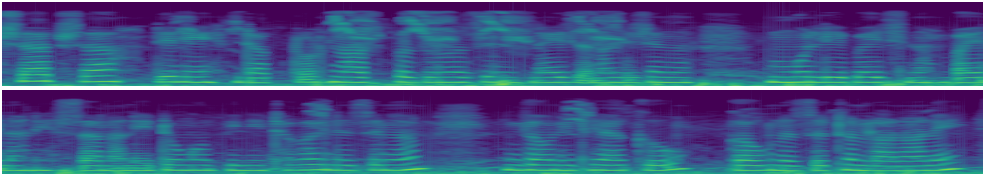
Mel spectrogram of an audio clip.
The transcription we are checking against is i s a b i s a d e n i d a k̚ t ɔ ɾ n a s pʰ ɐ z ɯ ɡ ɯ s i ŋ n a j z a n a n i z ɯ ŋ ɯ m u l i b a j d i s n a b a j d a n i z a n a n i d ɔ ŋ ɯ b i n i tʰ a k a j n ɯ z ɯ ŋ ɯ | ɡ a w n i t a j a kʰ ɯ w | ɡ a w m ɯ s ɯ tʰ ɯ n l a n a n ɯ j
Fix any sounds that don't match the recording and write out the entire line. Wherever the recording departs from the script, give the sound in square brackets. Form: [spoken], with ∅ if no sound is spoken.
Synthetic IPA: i s a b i s a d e n i d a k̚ t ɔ ɾ n a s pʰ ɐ z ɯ [ŋ] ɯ [z] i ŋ n a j z a n a n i z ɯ ŋ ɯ m u l i b a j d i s n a b a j [n] a n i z a n a n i d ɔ ŋ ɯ b i n i tʰ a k a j n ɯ z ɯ ŋ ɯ | ɡ a w n i [tʰ] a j a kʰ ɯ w | ɡ a w [n] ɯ [z] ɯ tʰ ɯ n l a n a n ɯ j

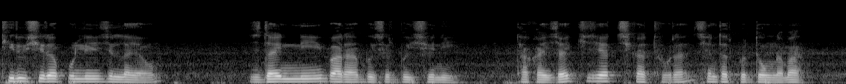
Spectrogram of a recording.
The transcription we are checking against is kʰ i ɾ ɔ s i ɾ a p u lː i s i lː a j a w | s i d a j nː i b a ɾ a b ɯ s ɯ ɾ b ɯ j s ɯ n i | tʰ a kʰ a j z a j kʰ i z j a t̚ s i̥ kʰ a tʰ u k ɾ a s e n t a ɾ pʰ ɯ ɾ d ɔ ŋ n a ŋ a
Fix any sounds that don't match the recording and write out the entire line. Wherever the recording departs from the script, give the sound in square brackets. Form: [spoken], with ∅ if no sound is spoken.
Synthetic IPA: [tʰ] i ɾ [u] s i ɾ a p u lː i [z] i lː a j a w | [z] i d a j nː i b a ɾ a b ɯ s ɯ ɾ b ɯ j s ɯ n i | tʰ a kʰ a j z a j kʰ i z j a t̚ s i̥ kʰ a tʰ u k ɾ a s e n t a ɾ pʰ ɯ ɾ d ɔ ŋ n a [m] a

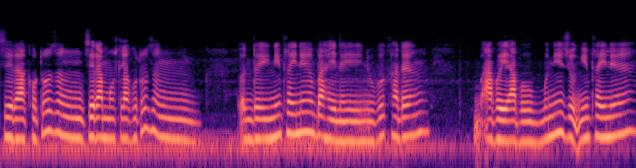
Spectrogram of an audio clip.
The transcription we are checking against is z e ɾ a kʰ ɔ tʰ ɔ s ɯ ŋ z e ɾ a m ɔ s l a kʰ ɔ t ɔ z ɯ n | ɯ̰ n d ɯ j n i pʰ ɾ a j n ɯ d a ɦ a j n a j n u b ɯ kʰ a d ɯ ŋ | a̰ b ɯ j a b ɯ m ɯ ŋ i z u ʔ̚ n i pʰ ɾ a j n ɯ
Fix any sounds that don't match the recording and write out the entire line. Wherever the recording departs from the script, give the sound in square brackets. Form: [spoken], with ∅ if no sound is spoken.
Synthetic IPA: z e ɾ a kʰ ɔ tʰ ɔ [z] ɯ ŋ z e ɾ a m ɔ s l a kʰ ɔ t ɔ z ɯ [ŋ] | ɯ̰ n d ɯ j n i pʰ ɾ a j n ɯ [b] a ɦ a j n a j n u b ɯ kʰ a d ɯ ŋ | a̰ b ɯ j a b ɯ m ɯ [n] i z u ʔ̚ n i pʰ ɾ a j n ɯ

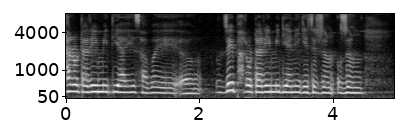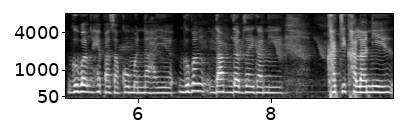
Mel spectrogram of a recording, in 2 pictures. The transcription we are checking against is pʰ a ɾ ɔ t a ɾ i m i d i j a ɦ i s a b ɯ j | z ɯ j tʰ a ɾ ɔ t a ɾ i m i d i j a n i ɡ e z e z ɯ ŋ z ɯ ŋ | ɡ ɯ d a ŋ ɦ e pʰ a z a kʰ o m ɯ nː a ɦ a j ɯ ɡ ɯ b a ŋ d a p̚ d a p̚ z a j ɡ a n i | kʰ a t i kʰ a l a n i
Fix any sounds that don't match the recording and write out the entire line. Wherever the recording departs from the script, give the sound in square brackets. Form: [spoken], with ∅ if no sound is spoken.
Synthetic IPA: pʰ a ɾ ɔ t a ɾ i m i d i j a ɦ i s a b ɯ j | z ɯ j [pʰ] a ɾ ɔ t a ɾ i m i d i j a n i ɡ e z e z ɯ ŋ z ɯ ŋ | ɡ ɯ [b] a ŋ ɦ e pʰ a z a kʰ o m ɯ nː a ɦ a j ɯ ɡ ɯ b a ŋ d a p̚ d a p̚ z a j ɡ a n i | kʰ a t i kʰ a l a n i

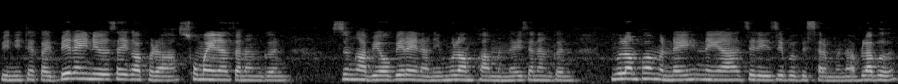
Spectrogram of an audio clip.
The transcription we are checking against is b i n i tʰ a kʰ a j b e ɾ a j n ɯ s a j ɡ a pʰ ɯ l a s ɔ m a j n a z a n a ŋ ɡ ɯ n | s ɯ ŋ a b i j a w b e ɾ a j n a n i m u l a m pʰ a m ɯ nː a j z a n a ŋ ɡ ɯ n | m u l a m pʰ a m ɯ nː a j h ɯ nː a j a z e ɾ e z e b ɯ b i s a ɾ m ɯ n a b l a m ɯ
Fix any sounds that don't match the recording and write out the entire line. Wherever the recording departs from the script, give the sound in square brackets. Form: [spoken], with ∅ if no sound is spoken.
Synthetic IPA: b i n i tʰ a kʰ a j b e ɾ a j n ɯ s a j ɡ a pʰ ɯ [ɾ] a s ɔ m a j n a z a n a ŋ ɡ ɯ n | [z] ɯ ŋ a b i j a w b e ɾ a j n a n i m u l a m pʰ a m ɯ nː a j z a n a ŋ ɡ ɯ n | m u l a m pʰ a m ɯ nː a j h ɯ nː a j a z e ɾ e z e b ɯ b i s a ɾ m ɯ n a b l a [b] ɯ

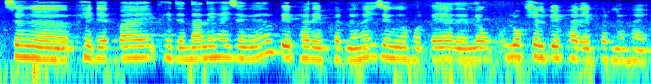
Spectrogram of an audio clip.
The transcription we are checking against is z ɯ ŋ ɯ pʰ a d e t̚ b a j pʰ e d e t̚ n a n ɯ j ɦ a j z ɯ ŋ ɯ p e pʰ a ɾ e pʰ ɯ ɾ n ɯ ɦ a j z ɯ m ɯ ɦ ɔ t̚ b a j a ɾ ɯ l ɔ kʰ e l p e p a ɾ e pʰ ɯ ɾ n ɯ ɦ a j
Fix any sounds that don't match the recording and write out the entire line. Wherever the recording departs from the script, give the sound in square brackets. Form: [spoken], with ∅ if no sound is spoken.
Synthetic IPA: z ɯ ŋ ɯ pʰ [e] d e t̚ b a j pʰ e d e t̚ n a n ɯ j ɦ a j z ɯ ŋ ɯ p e pʰ a ɾ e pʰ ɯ ɾ n ɯ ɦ a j z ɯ [ŋ] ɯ ɦ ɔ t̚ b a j a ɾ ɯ l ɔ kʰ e l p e [pʰ] a ɾ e pʰ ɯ ɾ n ɯ ɦ a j

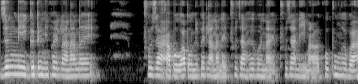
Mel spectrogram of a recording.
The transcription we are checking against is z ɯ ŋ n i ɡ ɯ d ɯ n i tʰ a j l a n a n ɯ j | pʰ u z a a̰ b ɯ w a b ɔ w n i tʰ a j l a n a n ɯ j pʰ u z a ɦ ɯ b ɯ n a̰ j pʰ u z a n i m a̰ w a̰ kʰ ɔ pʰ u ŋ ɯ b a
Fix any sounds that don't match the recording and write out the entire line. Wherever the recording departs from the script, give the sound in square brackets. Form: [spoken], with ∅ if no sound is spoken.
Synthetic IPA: z ɯ ŋ n i ɡ ɯ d ɯ n i [pʰ] a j l a n a n ɯ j | pʰ u z a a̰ b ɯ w a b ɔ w n i [pʰ] a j l a n a n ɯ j pʰ u z a ɦ ɯ b ɯ n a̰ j pʰ u z a n i m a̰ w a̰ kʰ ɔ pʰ u ŋ ɯ b a

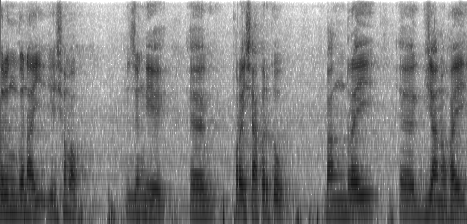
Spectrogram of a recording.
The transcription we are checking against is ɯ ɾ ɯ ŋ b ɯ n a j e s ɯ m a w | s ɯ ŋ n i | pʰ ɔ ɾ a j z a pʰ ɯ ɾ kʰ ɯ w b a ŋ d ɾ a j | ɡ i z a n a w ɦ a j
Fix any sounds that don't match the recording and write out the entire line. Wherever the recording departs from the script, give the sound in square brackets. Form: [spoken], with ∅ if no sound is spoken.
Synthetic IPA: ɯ ɾ ɯ ŋ b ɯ n a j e s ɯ m a w | [z] ɯ ŋ n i | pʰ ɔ ɾ a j [s] a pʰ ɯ ɾ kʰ ɯ w b a ŋ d ɾ a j | ɡ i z a n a w ɦ a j

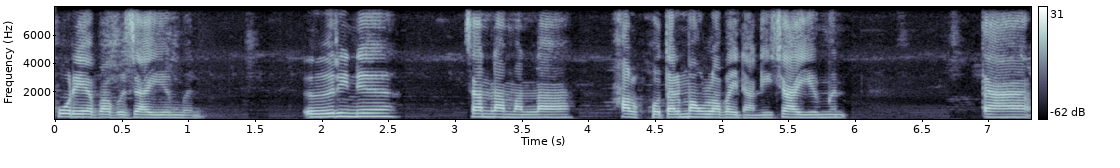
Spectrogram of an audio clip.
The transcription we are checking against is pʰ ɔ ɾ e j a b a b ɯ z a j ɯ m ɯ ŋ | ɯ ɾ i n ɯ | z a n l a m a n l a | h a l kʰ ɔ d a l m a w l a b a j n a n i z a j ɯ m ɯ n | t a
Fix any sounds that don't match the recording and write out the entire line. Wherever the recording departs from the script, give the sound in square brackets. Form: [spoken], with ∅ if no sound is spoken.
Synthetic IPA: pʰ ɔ ɾ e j a b a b ɯ z a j ɯ m ɯ [n] | ɯ ɾ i n ɯ | z a n l a m a n l a | h a l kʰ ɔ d a l m a w l a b a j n a n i z a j ɯ m ɯ n | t a

